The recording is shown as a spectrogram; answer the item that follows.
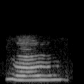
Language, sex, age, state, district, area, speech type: Odia, female, 30-45, Odisha, Sundergarh, urban, conversation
